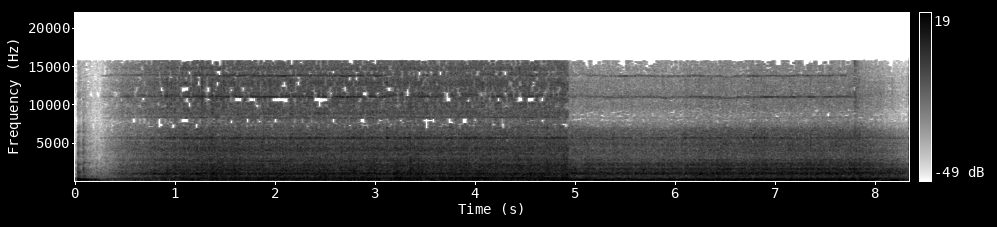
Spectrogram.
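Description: Kitchen mixer grinder running, blending a milkshake mix of biscuits, ice cubes and ice cream. Its sound changes about five seconds in, and near the end the motor winds down, falling in pitch.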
